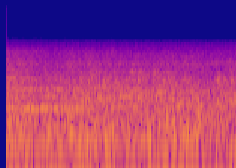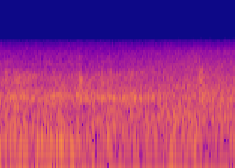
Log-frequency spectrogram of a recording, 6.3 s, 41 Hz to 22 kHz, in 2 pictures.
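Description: Toyo Rapid Railway 2000 series electric train pulling into the station platform: a steady rumble of the train on the rails with a few held tones running through it.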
